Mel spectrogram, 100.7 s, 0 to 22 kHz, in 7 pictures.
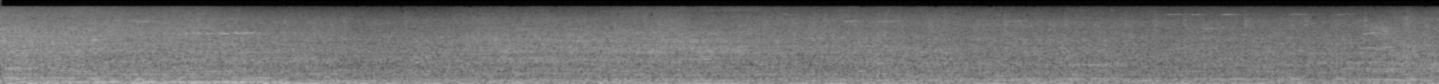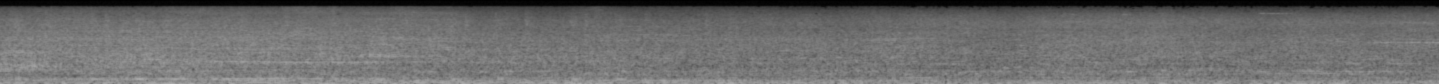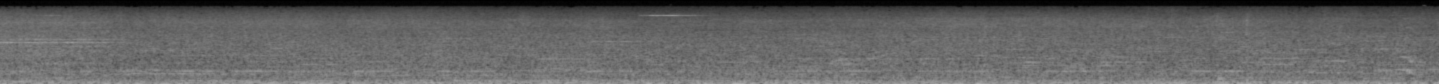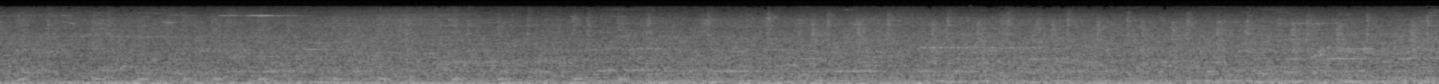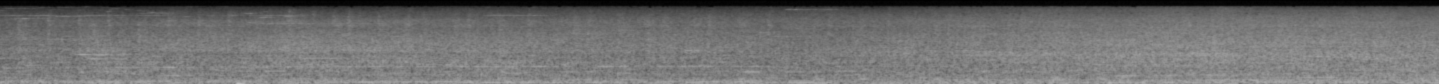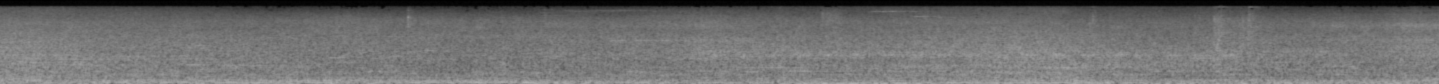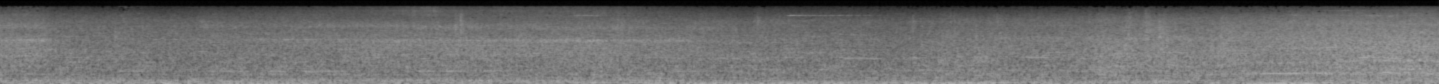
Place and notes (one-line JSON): {"title": "Cra., Medellín, Belén, Medellín, Antioquia, Colombia - La 30 A", "date": "2022-09-01 18:02:00", "description": "Principalmente se escucha el ruido de automóviles, motos y buces. Se escucha el sonido de motores y del viento, pitos de diferentes vehículos. Se alcanza a oír como algunas personas hablan. Se alcanza a escuchar música. Silbido.", "latitude": "6.23", "longitude": "-75.61", "altitude": "1551", "timezone": "America/Bogota"}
